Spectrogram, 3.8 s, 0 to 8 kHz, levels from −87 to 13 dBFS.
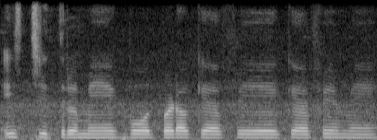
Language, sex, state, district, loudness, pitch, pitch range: Hindi, male, Chhattisgarh, Raipur, -17 LUFS, 185 Hz, 180-185 Hz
